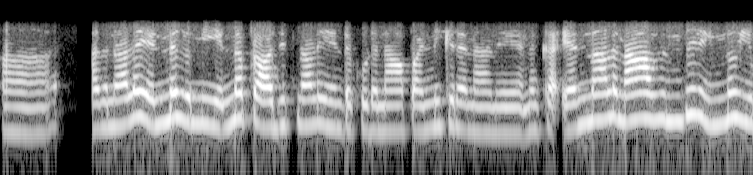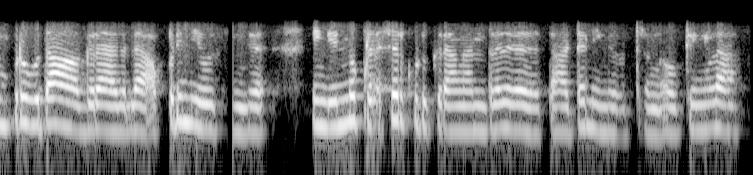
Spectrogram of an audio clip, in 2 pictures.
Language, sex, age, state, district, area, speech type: Tamil, female, 18-30, Tamil Nadu, Tiruvallur, urban, conversation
